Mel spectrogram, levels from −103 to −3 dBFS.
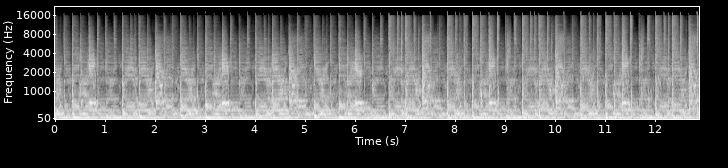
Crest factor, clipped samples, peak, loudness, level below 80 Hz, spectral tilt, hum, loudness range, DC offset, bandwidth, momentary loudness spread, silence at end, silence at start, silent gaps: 12 dB; under 0.1%; 0 dBFS; -14 LUFS; -16 dBFS; -5.5 dB/octave; none; 0 LU; 0.3%; 17 kHz; 3 LU; 0 s; 0 s; none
